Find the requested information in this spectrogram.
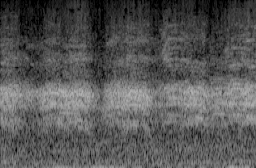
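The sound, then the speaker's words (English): A dense chorus of crows cawing continuously at the Dakma, the Tower of Silence, many birds overlapping in a harsh, raucous din that stays loud and steady throughout, with no speech. “The reason you have this cacophony of crows just now is they actually think that a body is being brought, and therefore they're all excited.”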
